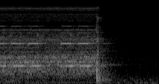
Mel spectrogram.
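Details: A steady high alarm tone that stops abruptly with a click: a MEDUMAT Easy CPR ventilator's airway-pressure-low alarm, triggered by disconnecting the test lung during a function check.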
